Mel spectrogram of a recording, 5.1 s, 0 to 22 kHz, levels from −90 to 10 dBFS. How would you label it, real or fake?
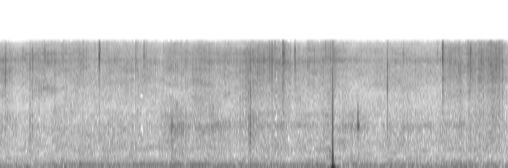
fake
